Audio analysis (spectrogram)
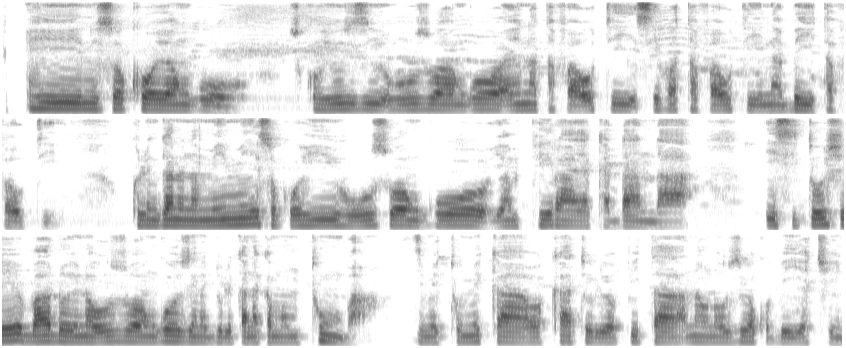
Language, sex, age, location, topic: Swahili, female, 25-35, Wajir, finance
